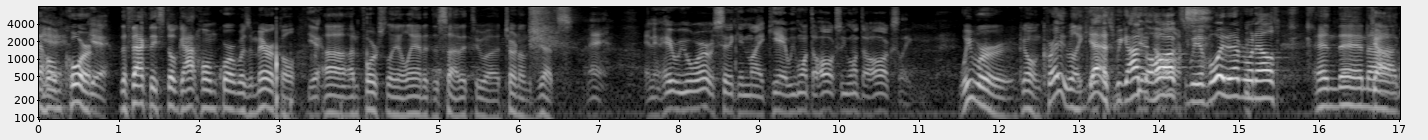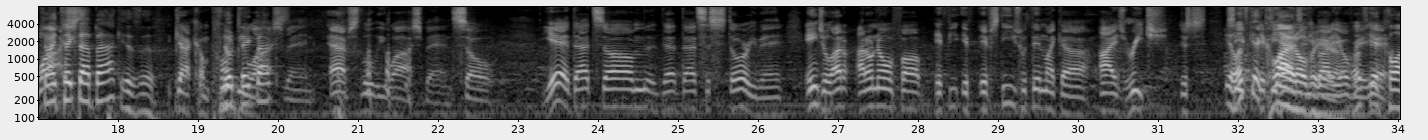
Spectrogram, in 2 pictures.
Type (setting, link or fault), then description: setting, busy venue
